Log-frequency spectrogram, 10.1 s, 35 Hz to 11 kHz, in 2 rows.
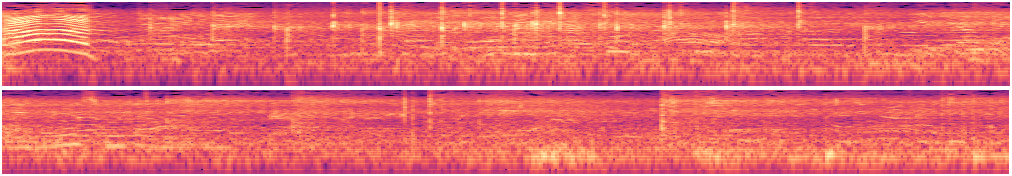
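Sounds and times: chatter of spectators: 0.0 - 10.0.

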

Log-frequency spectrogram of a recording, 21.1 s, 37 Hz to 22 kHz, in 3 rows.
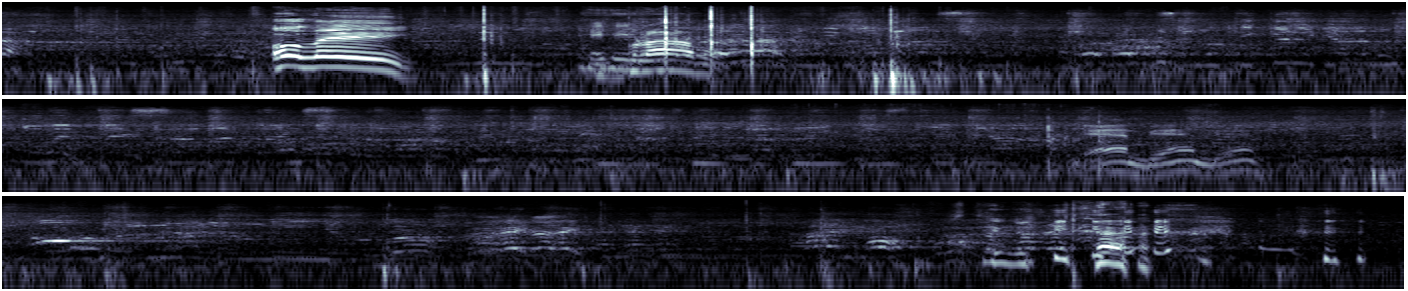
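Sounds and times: background music: 0.0 - 17.7.

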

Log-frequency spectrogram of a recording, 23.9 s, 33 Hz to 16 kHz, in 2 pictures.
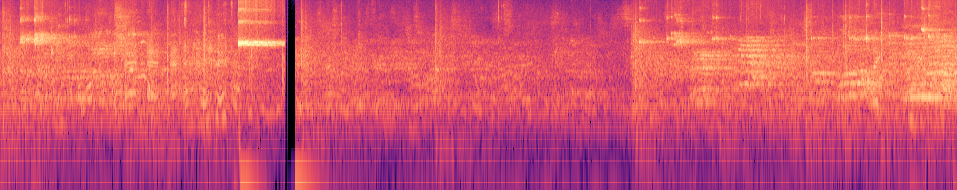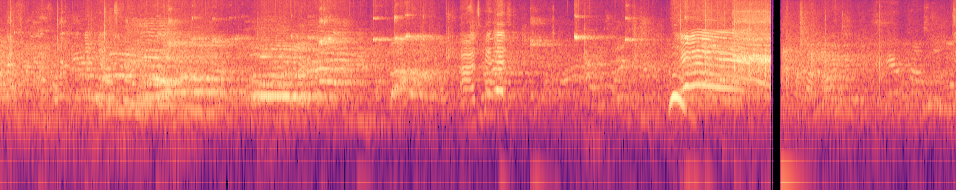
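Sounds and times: spectators shouting and cheering: 10.8 - 18.2, 19.5 - 22.9.

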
